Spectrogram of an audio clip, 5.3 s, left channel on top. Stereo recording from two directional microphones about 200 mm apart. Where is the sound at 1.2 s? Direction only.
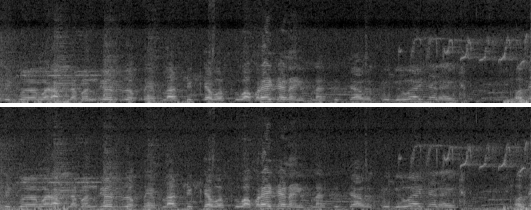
20° left (ahead or behind).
